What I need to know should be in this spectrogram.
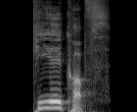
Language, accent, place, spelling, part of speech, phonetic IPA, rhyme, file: German, Germany, Berlin, Kehlkopfs, noun, [ˈkeːlˌkɔp͡fs], -eːlkɔp͡fs, De-Kehlkopfs.ogg
- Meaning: genitive singular of Kehlkopf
